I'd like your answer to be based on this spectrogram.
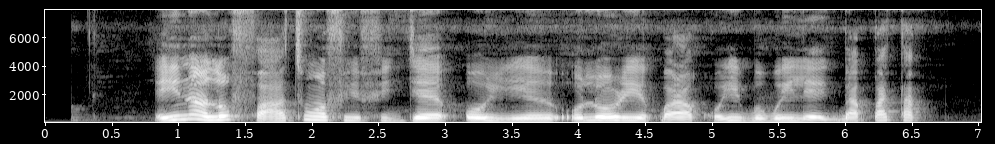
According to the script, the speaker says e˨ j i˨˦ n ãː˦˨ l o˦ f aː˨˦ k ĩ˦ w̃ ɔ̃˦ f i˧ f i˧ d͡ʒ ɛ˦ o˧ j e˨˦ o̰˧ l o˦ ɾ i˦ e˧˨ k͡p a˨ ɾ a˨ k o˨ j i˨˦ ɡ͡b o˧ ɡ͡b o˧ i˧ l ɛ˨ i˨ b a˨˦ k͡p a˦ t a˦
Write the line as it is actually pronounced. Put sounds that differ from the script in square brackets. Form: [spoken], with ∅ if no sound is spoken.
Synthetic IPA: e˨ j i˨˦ n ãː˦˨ l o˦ f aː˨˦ [t] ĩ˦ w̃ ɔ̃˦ f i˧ f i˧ d͡ʒ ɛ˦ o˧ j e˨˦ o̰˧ l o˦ ɾ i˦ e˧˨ k͡p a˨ ɾ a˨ k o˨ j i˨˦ ɡ͡b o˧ ɡ͡b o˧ i˧ l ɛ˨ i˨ [ɡ͡b] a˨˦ k͡p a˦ t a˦

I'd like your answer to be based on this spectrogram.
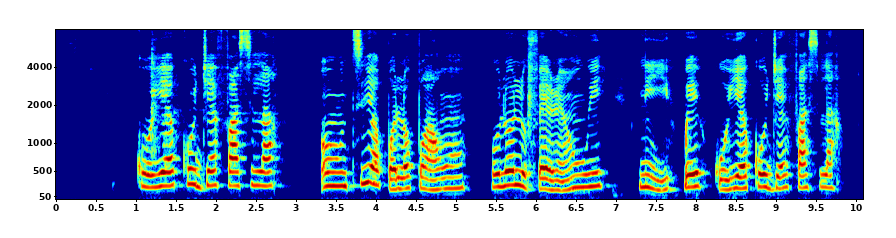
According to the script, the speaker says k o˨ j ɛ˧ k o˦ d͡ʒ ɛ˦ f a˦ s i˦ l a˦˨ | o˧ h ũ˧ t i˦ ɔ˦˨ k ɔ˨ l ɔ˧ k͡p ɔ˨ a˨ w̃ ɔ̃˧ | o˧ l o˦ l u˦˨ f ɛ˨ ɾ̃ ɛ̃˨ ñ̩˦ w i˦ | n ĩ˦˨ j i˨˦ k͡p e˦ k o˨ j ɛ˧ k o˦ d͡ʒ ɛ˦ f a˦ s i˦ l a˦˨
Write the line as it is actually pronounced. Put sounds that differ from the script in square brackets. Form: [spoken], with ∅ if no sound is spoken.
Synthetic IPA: k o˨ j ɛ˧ k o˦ d͡ʒ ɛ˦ f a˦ s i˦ l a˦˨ | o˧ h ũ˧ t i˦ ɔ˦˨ [k͡p] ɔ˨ l ɔ˧ k͡p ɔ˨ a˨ w̃ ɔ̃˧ | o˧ l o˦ l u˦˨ f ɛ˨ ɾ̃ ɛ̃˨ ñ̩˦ w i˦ | n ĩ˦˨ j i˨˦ k͡p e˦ k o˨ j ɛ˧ k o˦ d͡ʒ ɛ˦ f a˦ s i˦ l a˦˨

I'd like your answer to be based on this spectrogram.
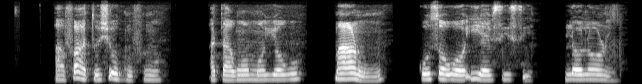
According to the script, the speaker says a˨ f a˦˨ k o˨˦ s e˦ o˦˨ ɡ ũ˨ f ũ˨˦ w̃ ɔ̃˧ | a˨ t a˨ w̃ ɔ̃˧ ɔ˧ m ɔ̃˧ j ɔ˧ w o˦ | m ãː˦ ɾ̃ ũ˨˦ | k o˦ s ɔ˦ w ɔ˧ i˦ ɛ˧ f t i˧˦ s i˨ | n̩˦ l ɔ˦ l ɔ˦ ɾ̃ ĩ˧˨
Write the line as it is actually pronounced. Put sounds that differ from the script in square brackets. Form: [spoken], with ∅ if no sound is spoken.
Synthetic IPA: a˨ f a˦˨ [t] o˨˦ [ʃ] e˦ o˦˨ ɡ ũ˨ f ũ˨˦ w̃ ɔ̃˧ | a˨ t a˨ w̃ ɔ̃˧ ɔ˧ m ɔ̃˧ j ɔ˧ w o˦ | m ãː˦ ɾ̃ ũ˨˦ | k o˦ s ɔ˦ w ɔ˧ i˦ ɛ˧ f [s] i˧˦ s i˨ | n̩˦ l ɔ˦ l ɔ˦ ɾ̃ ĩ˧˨

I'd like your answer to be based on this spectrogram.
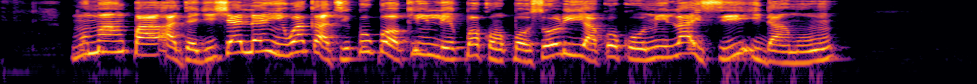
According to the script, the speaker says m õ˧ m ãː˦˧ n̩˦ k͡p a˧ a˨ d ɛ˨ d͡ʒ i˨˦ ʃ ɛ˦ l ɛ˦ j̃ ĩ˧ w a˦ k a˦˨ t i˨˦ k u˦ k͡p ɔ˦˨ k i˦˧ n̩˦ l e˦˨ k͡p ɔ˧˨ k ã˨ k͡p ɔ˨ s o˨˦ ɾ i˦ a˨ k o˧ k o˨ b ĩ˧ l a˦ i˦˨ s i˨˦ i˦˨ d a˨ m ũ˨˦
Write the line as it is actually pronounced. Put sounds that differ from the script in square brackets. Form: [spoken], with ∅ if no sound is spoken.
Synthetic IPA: m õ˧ m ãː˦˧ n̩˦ k͡p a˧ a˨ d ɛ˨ d͡ʒ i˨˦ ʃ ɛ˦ l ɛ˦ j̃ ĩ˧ w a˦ k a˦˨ t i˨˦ [k͡p] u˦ k͡p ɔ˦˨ k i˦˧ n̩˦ l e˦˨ k͡p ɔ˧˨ k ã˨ k͡p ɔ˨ s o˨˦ ɾ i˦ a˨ k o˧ k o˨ [m] ĩ˧ l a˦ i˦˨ s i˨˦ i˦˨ d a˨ m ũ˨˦

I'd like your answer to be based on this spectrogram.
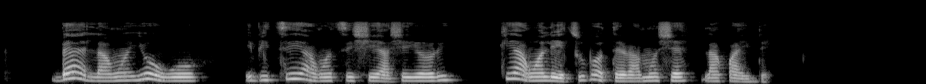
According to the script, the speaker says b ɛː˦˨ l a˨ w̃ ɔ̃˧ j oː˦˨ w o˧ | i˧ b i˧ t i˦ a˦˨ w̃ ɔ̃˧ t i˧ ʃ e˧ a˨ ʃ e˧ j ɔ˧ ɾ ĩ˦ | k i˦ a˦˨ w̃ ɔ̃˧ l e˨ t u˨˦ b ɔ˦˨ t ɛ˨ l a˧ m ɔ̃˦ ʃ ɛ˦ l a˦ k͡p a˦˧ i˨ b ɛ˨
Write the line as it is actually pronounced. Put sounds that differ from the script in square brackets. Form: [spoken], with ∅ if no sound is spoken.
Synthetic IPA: b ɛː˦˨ l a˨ w̃ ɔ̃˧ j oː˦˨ w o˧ | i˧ b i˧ t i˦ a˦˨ w̃ ɔ̃˧ t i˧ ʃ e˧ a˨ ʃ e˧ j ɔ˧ ɾ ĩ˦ | k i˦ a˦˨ w̃ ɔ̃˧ l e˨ t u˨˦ b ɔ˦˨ t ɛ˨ [ɾ] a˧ m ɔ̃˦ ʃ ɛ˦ l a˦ k͡p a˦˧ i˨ b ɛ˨

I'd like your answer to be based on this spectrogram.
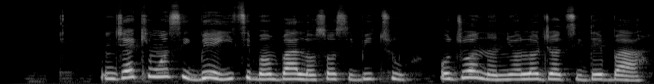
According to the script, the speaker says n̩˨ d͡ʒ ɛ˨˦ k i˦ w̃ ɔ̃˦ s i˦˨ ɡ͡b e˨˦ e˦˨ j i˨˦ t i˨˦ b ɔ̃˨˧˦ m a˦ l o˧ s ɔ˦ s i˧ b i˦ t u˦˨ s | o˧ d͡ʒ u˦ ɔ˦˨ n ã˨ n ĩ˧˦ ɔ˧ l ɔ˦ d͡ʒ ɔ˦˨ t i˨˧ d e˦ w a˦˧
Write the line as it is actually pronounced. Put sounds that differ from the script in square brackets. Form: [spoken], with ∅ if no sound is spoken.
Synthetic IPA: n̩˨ d͡ʒ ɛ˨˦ k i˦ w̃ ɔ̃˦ s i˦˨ ɡ͡b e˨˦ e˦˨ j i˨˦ t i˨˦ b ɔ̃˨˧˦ [b] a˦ l [ɔ˧] s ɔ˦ s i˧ b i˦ t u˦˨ [∅] | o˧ d͡ʒ u˦ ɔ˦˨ n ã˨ n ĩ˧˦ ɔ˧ l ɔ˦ d͡ʒ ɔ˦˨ t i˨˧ d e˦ [b] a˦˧

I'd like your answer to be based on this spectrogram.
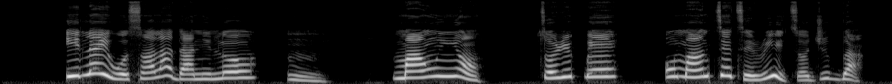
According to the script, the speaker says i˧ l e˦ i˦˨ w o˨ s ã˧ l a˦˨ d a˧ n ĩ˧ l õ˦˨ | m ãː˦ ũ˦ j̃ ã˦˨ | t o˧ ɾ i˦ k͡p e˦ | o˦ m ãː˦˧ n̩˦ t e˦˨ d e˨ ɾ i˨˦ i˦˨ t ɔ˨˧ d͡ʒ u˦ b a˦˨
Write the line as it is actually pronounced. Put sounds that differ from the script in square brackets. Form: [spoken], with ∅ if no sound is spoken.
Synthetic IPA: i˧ l e˦ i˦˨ w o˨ s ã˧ l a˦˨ d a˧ n ĩ˧ l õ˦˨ | m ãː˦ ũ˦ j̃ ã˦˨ | t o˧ ɾ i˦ k͡p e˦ | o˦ m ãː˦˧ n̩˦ t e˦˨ [t] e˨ ɾ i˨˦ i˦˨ t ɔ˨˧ d͡ʒ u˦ [ɡ͡b] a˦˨

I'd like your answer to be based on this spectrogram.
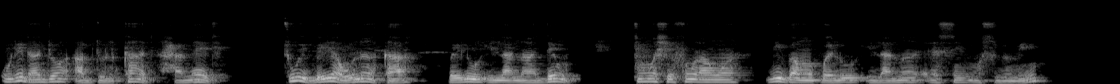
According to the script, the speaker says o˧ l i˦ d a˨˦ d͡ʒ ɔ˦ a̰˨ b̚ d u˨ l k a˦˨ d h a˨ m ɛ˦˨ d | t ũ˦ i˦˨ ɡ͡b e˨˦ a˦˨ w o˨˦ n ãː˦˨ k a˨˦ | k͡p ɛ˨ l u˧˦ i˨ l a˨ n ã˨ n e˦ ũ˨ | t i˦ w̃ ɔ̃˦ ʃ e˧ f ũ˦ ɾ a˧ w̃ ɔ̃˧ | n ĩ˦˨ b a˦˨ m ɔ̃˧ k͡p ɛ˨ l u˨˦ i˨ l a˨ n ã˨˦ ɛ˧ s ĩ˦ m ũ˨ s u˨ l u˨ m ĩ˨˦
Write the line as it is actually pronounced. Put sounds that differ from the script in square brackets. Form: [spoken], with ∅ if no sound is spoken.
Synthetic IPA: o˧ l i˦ d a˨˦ d͡ʒ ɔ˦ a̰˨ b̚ d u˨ l k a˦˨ d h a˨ m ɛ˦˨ d | t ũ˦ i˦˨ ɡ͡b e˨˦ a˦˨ w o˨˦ n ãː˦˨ k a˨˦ | k͡p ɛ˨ l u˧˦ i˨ l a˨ n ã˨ [d] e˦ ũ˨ | t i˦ w̃ ɔ̃˦ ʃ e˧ f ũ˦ ɾ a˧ w̃ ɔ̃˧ | n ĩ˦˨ b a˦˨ m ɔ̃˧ k͡p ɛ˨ l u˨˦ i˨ l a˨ n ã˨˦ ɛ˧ s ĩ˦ m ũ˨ s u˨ l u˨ m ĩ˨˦

